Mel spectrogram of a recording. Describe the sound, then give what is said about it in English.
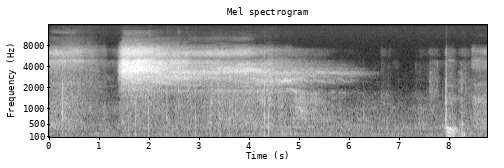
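A long breath drawn in through the nose during a group breathing exercise, a loud airy hiss that swells then slowly fades over several seconds, with a short sharp snort-like burst near the end. “Let's all say together. Breathe through your nose.”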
